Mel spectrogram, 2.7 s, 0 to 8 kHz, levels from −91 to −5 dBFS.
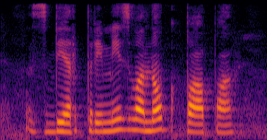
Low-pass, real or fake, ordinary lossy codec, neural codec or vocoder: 7.2 kHz; fake; MP3, 48 kbps; codec, 16 kHz, 1 kbps, FunCodec, trained on LibriTTS, 50 frames a second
